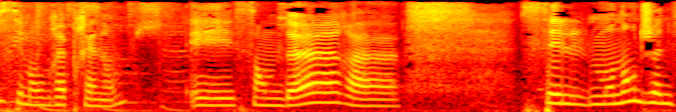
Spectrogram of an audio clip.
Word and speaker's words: Sander: pr ça se prenom Sander alors il y a des gens qui mettent un petit accent américain mais ça c'est c'est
